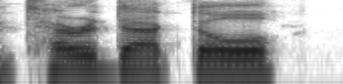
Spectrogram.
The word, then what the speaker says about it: pterodactyl: Do you know why you can't hear a pterodactyl go to the bathroom? Because the P is silent.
